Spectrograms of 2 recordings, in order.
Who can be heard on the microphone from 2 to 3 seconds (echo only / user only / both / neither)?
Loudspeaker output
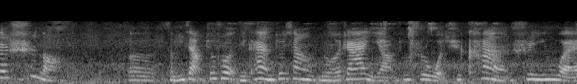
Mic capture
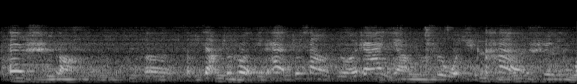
both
